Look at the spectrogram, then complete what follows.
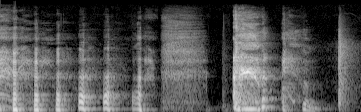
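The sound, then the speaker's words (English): A rapid burst of harsh coughs, six or so in quick rhythm, followed by a few louder, raspier hacks trailing off. Fairly loud, with no talking. “Here's my social distancing cough there, ladies and gentlemen.”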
